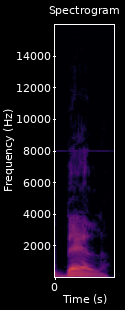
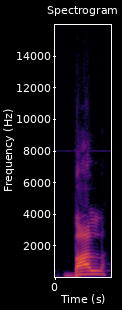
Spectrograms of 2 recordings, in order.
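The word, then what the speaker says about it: Baal: servir le bal les balles c'est-à-dire leurs idoles leur Dieu balle la vraie prononciation c'est en anglais ils aiment aussi changer ils disent belle mais c'est balle le verset 12e dit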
